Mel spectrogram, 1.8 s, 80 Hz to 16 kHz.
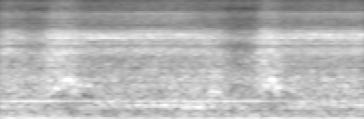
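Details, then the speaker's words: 30ft powder tanker Isoveyor unloading, final checks with aeration beds open: compartment one discharge gives a steady hollow rush of air with no gritty product noise, only air going down, so the compartment has emptied. "Department one it from yeah I just hear air going down there that's fine"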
